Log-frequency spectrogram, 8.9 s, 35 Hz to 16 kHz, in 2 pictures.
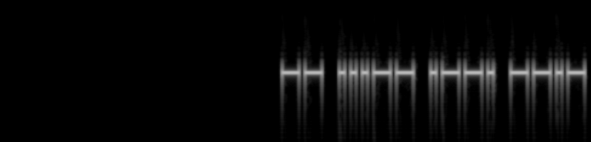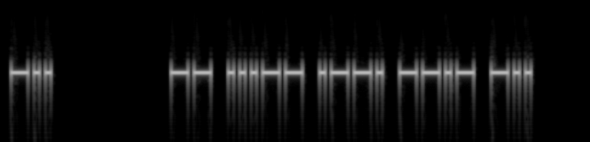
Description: Morse code, heard as a keyed tone, about 27 wpm, 700 Hz. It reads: M3PQD M3PQD
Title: DXCC-100 Call Signs - 5 Characters - Repeated 3x - 28wpm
